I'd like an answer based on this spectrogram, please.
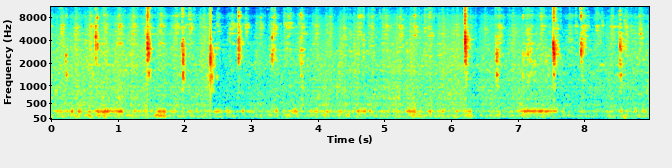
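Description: Close-miked eating by hand of fried tilapia curry with rice: wet mouth smacks and chewing, with many short irregular clicks, several a second.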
